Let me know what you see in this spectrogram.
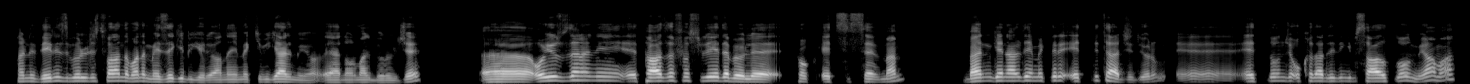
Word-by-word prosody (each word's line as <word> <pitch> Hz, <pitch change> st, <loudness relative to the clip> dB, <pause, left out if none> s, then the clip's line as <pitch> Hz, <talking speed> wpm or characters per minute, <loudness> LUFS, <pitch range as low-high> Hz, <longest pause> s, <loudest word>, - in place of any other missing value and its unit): hani, 145 Hz, -1 st, -6 dB
deniz 155 Hz, +2 st, -1 dB
börülcesi 155 Hz, -1 st, -2 dB
falan 165 Hz, 0 st, +3 dB
da 155 Hz, -, 0 dB
bana 155 Hz, +1 st, +1 dB
meze 130 Hz, +1 st, -2 dB
gibi 140 Hz, -5 st, -7 dB
geliyor, 110 Hz, 0 st, -4 dB
ana 115 Hz, +1 st, -7 dB
yemek 115 Hz, 0 st, -7 dB
gibi 120 Hz, 0 st, -12 dB
gelmiyor 115 Hz, -6 st, 0 dB
veya 105 Hz, 0 st, -1 dB
normal 105 Hz, -1 st, -7 dB
börülce. 100 Hz, -2 st, -4 dB, 0.6 s
Eee, -, -, +2 dB, 0.4 s
o -, -, +5 dB
yüzden 180 Hz, +2 st, +3 dB
hani, 190 Hz, -1 st, -3 dB, 0.2 s
eee, 150 Hz, -, -1 dB
taze 160 Hz, +3 st, +6 dB
fasulyeyi 175 Hz, 0 st, -1 dB
de, 165 Hz, -2 st, +5 dB
böyle, 465 Hz, -, +5 dB, 0.2 s
çok 135 Hz, -2 st, -7 dB
etsiz 125 Hz, -2 st, -6 dB
sevmem. 130 Hz, -, -3 dB, 0.6 s
Ben 160 Hz, +4 st, +4 dB
genelde 170 Hz, +1 st, +1 dB
yemekleri 180 Hz, +1 st, -3 dB
etli 155 Hz, +4 st, -5 dB
tercih 115 Hz, -9 st, +2 dB
ediyorum, 115 Hz, +3 st, -10 dB
eee, 120 Hz, -2 st, -12 dB
etli 150 Hz, +3 st, -4 dB
olunca 170 Hz, -1 st, -6 dB
o -, -, -4 dB
kadar 160 Hz, -2 st, -1 dB
dediğin 155 Hz, 0 st, -7 dB
gibi 150 Hz, -1 st, -13 dB
sağlıklı 150 Hz, +1 st, +3 dB
olmuyor 175 Hz, -1 st, -3 dB
ama 190 Hz, +4 st, -5 dB
150 Hz, 180 wpm, -22 LUFS, 120-170 Hz, 0.6 s, taze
